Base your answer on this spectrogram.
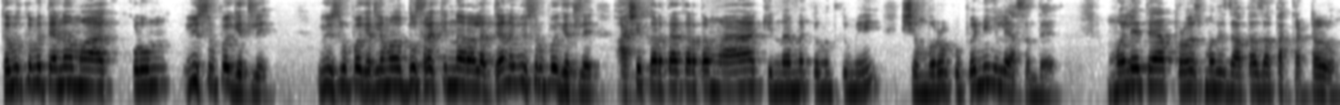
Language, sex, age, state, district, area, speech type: Marathi, male, 30-45, Maharashtra, Buldhana, rural, spontaneous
